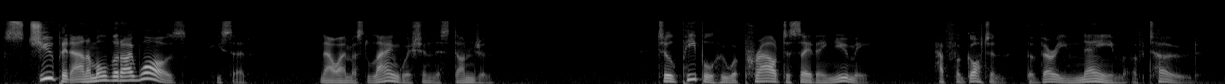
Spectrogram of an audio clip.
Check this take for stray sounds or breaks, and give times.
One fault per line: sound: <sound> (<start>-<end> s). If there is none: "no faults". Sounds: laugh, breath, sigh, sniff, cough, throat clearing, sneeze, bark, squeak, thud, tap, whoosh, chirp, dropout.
no faults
